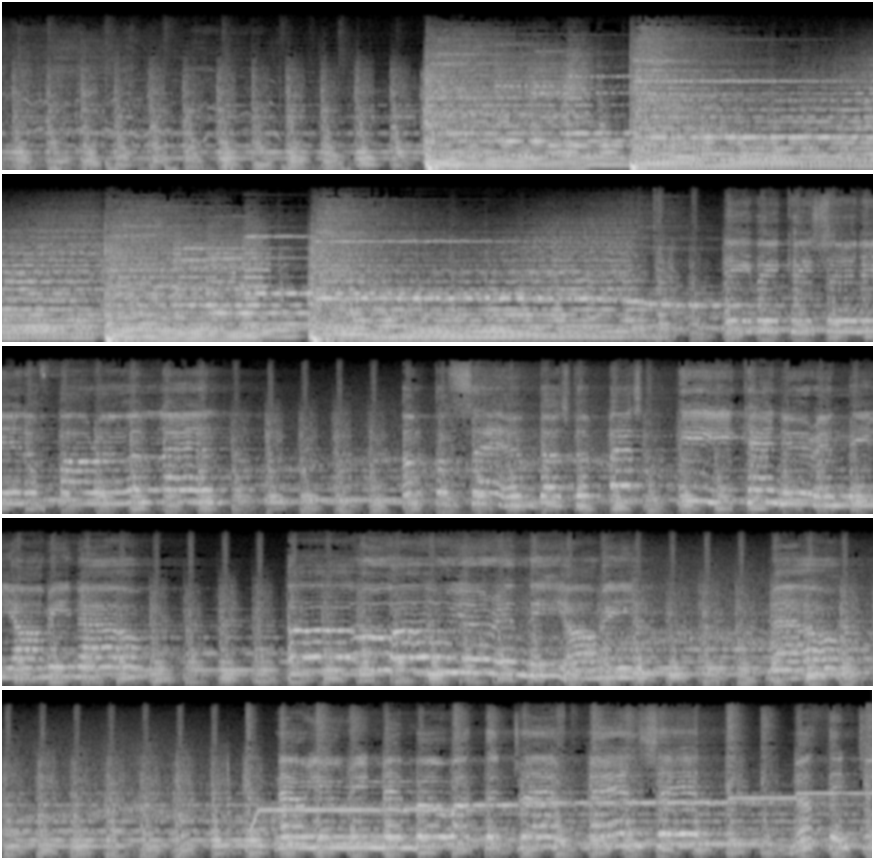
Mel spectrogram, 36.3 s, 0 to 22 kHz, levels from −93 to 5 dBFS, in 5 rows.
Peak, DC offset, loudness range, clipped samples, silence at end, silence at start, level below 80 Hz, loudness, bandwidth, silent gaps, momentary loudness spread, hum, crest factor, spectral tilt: -2 dBFS; under 0.1%; 6 LU; under 0.1%; 0 s; 0 s; -34 dBFS; -20 LUFS; 15.5 kHz; none; 11 LU; none; 18 dB; -4.5 dB/octave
